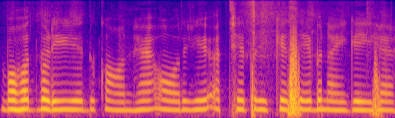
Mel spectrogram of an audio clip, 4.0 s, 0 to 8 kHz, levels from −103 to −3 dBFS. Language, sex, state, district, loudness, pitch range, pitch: Hindi, female, Punjab, Pathankot, -21 LUFS, 220-230 Hz, 225 Hz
